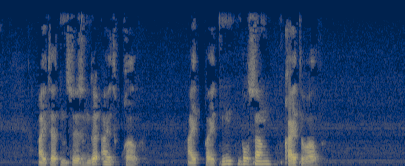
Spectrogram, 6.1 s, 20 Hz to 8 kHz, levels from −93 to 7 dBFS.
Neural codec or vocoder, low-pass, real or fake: none; 7.2 kHz; real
